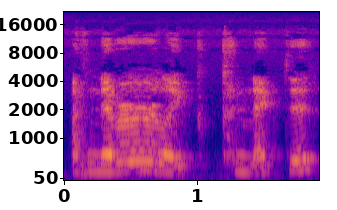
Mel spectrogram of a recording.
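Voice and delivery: ordinary delivery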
